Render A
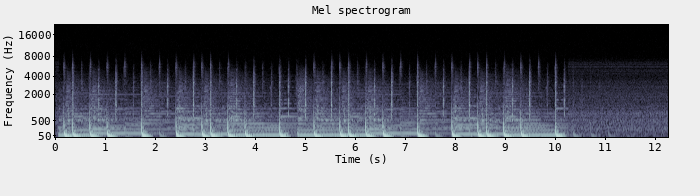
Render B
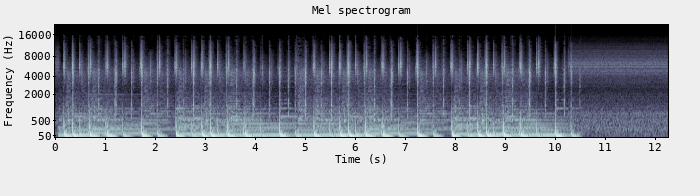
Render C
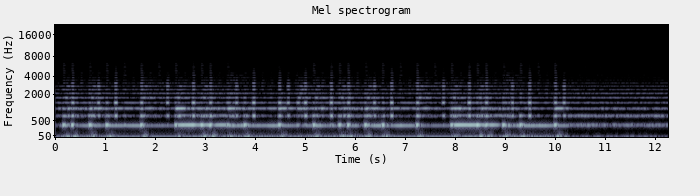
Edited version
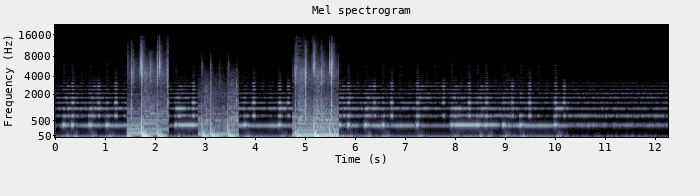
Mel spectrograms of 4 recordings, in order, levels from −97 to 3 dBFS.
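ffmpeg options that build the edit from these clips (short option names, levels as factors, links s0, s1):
-filter_complex "[1:a]asplit=2[s0][s1];[2:a]asplit=4[s2][s3][s4][s5];[s2]atrim=end=1.432[s6];[s0]atrim=start=1.428:end=2.262[s7];[s3]atrim=start=2.258:end=2.852[s8];[0:a]atrim=start=2.848:end=3.662[s9];[s4]atrim=start=3.658:end=4.75[s10];[s1]atrim=start=4.73:end=5.67[s11];[s5]atrim=start=5.65[s12];[s6][s7]acrossfade=d=0.004:c1=hsin:c2=hsin[s13];[s13][s8]acrossfade=d=0.004:c1=hsin:c2=hsin[s14];[s14][s9]acrossfade=d=0.004:c1=hsin:c2=hsin[s15];[s15][s10]acrossfade=d=0.004:c1=hsin:c2=hsin[s16];[s16][s11]acrossfade=d=0.02:c1=tri:c2=tri[s17];[s17][s12]acrossfade=d=0.02:c1=tri:c2=tri"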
